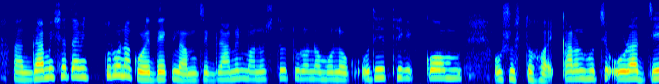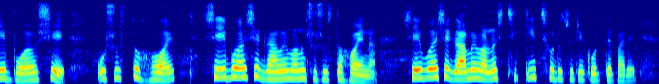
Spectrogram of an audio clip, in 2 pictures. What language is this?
Bangla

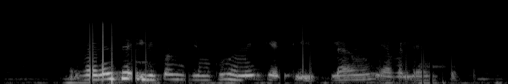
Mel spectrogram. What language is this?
Swahili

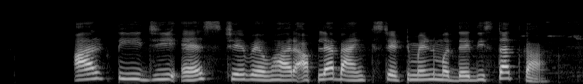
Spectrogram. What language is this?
Marathi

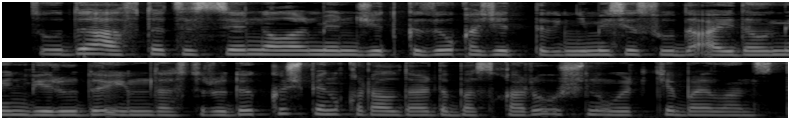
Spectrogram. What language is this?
Kazakh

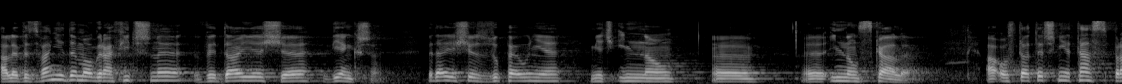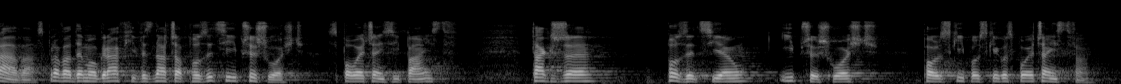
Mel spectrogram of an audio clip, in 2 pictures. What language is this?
Polish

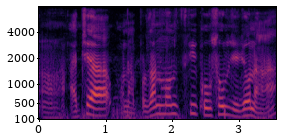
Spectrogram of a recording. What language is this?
Santali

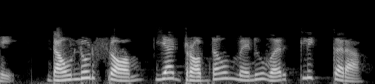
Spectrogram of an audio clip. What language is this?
Marathi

